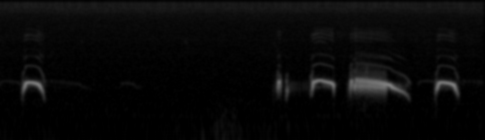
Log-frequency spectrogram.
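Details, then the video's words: Spotted dove coo given to provoke other doves into calling. An arched coo opens, then after a quiet gap come brief stutter notes, a smooth coo, a long grating falling croo and one final arched coo. "Chim cu gáy Thúc kích bổi , Tiếng cu gáy Thúc hay ,tiếng chim cu gáy kích bổi"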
